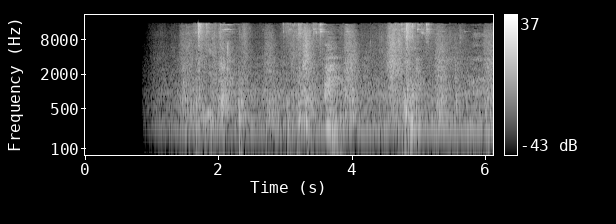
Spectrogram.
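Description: Silence for about the first second, then a Belgian Malinois protection dog gripping a bite suit and thrashing its head: repeated scuffs and knocks of the suit against the floor, with the dog's own sounds mixed in, over a steady low hum.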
